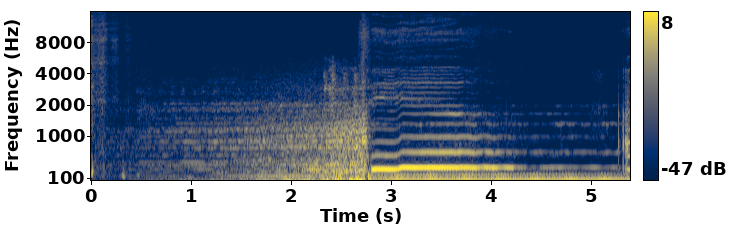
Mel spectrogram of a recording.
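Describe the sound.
A new rock song, released today, kicks off on the Mix Megapol radio station: a noisy, swelling build-up rises for a few seconds, then a loud sustained chord hits as a singing voice comes in over it.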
